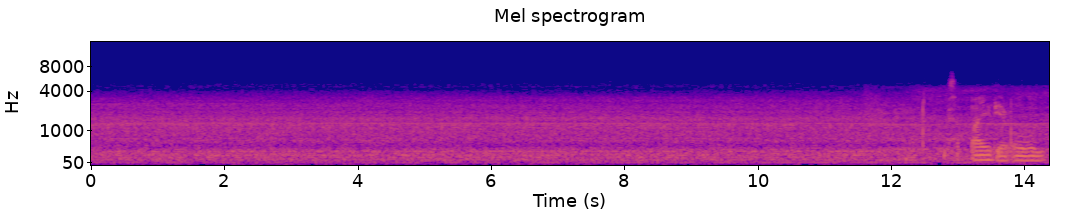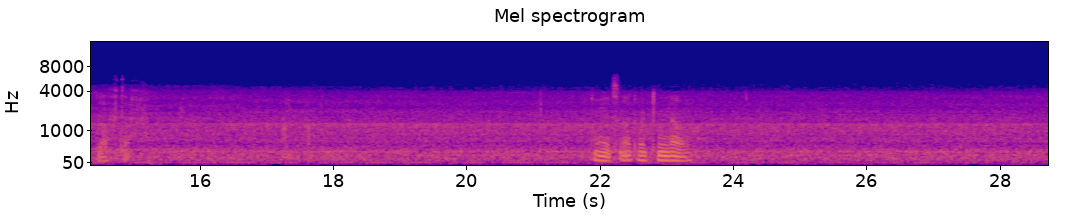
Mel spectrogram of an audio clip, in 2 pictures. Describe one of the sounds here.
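A laptop fan hums quietly and steadily.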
